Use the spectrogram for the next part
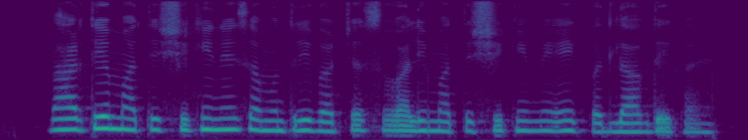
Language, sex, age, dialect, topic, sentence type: Hindi, female, 18-24, Hindustani Malvi Khadi Boli, agriculture, statement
